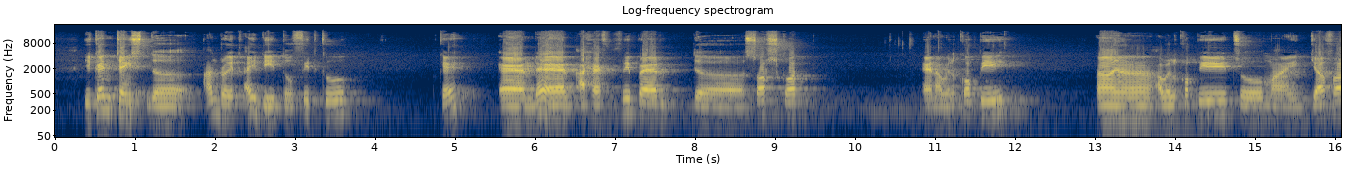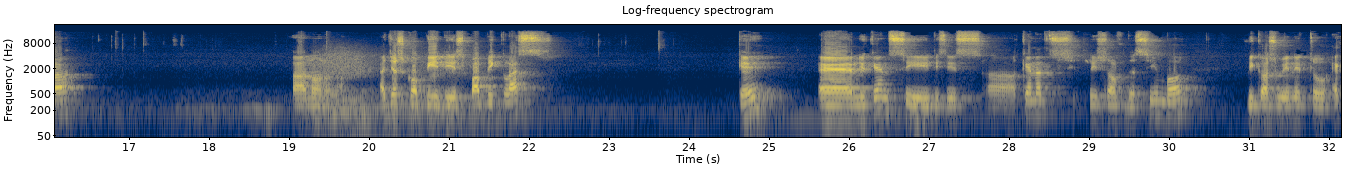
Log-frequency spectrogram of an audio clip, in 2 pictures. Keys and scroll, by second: 10.2 super+a, 11.2 super+c, 16.5 super+a, 16.9 super+v, 18.7 super+z, 22.6 super+v, 31.2 alt+Return.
